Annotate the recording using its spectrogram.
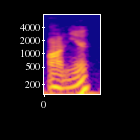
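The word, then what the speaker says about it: Ania: And, you know, his new wife, Anya, her name is Anya. It's spelled A-N-I-A.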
